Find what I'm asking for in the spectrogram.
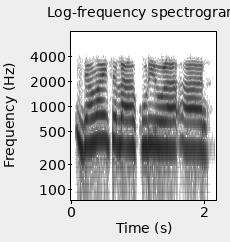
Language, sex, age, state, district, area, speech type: Santali, female, 18-30, Jharkhand, Seraikela Kharsawan, rural, conversation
